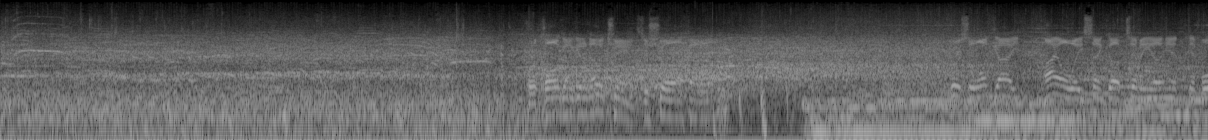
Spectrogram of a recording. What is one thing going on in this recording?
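A large stadium crowd murmurs and cheers throughout.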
